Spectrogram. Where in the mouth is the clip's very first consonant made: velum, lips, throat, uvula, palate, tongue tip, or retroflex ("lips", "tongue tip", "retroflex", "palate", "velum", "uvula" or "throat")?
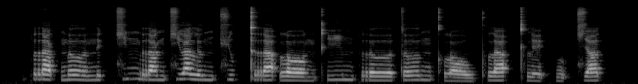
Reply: lips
